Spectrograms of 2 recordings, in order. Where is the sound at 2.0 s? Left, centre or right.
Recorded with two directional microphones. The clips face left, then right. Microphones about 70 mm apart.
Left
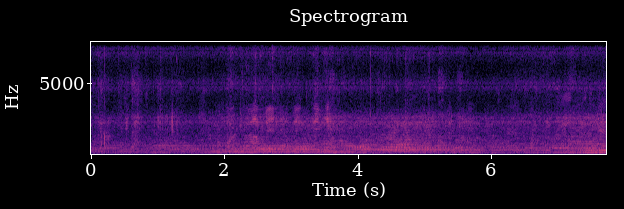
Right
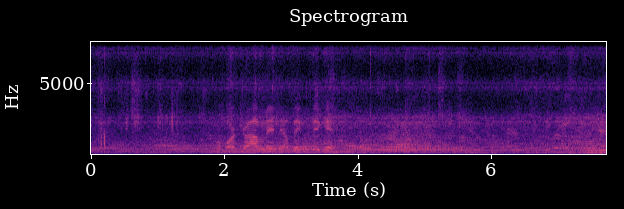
Right.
